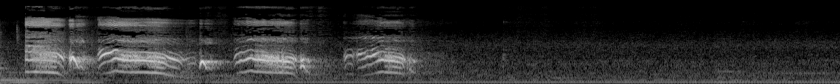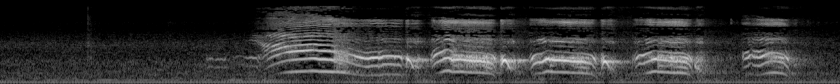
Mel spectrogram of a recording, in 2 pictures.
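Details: Baby boy right after caesarean birth at 39 weeks, during umbilical cord clamping and cutting: bursts of rising-and-falling crying, about one a second, with a quiet pause between two bouts; a vigorous first cry.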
